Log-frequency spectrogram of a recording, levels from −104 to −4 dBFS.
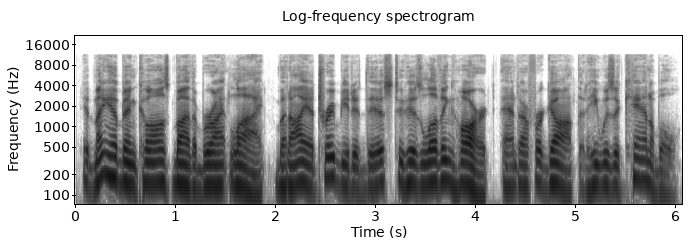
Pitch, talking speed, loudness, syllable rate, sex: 140 Hz, 245 wpm, -19 LUFS, 5.7 syllables/s, male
